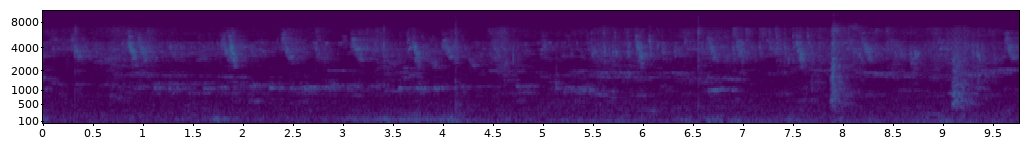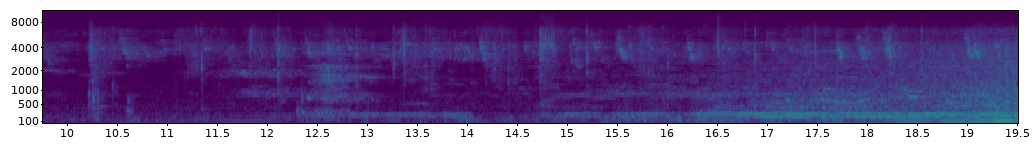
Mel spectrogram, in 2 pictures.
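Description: Birds chirping faintly, many short calls one after another. In the last couple of seconds a low steady hum grows louder.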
